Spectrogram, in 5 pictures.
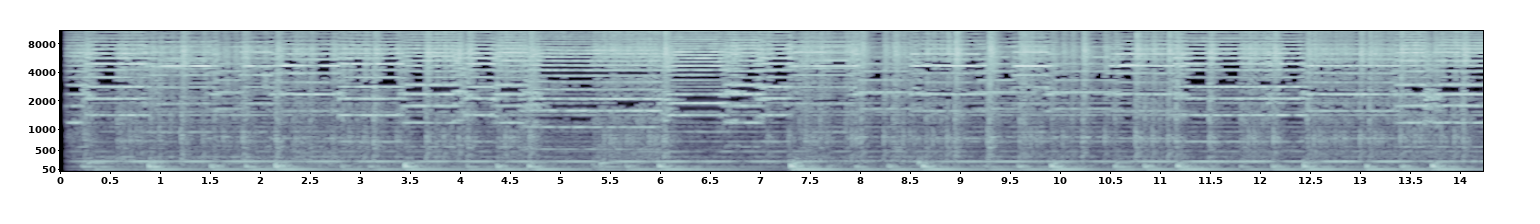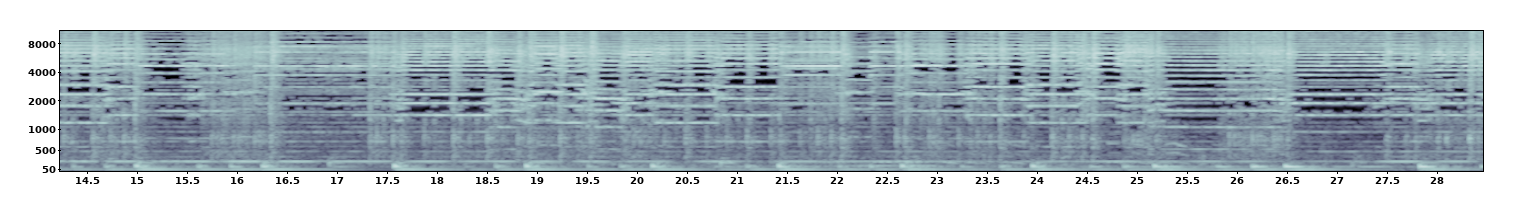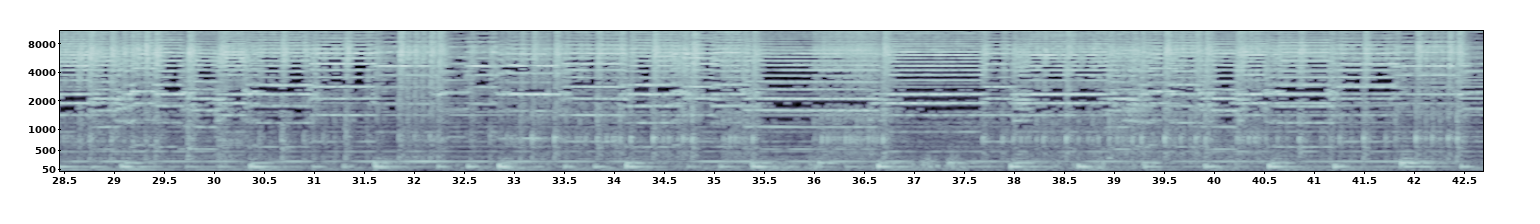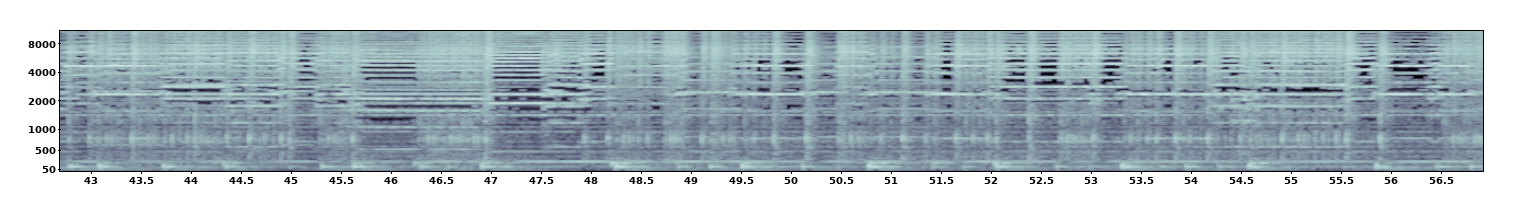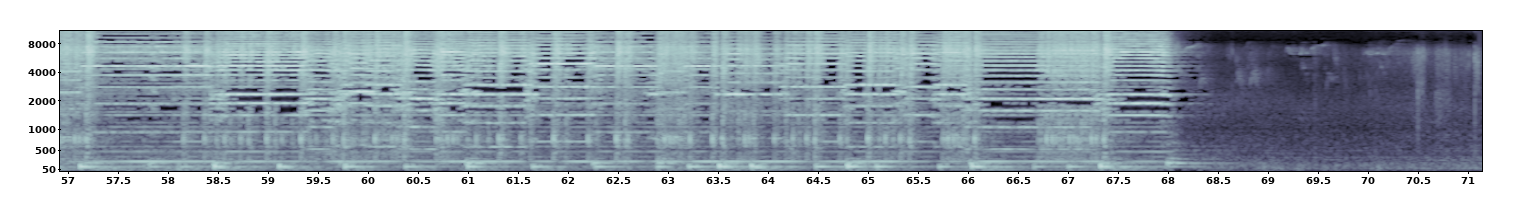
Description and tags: Pipes and drums playing outside a church after a funeral. No editing whatsoever. You can hear a few voices talking here and there and a little wind noise at one point, but overall it came out nice considering I recorded this on MY PHONE.
funeral, field, Bagpipes, recording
